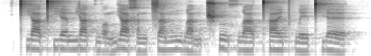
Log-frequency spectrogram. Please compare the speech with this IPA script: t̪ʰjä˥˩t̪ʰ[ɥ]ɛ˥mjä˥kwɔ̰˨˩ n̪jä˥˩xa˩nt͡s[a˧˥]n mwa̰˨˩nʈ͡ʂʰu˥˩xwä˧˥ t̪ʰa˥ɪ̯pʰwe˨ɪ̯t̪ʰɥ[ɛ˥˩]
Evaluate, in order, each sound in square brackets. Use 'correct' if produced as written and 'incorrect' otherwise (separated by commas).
incorrect, correct, correct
